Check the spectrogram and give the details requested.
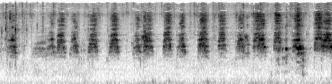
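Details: Call ducks in a home flock of thirteen giving a steady stream of medium-loud, rasping quacks at an uneven pace, several birds overlapping.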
